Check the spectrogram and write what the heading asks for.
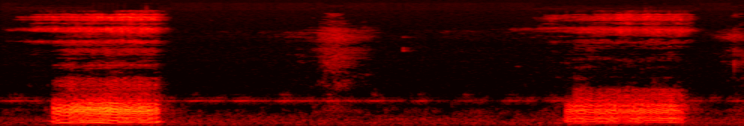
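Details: Pug snoring while asleep: two loud, rattling, buzzy snores about four seconds apart with quiet breathing between; snoring in a flat-faced dog.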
